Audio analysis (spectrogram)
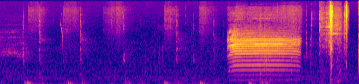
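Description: A sheep in the Minecraft Create mod lets out one clear, loud bleat midway, set against quiet rhythmic clicking and soft footsteps from the game.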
